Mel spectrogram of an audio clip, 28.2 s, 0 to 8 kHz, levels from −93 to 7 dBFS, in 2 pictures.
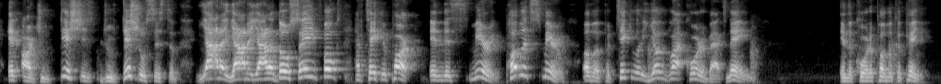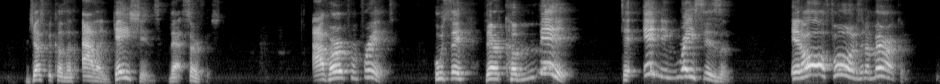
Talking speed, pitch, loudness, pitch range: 115 wpm, 215 Hz, -17 LUFS, 170-270 Hz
